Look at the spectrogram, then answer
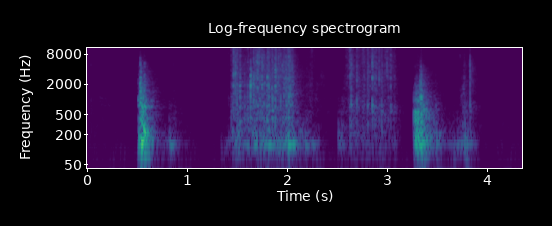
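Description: Tarot cards are shuffled by hand in several separate bursts of riffling and crisp flapping, close and distinct, with short silences between them and no voices.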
